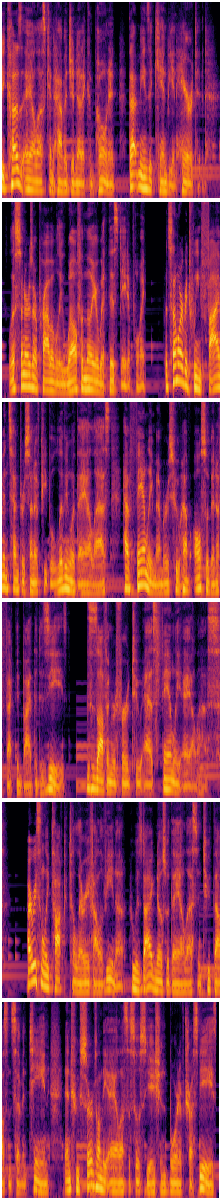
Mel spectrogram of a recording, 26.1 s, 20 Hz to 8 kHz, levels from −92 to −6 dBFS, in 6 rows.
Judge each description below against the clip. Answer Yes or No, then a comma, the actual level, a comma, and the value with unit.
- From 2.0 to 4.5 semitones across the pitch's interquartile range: No, wide, 5.6 semitones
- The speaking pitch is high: No, low, 100 Hz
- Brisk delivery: No, average, 170 wpm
